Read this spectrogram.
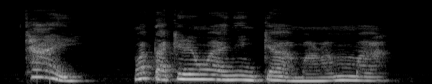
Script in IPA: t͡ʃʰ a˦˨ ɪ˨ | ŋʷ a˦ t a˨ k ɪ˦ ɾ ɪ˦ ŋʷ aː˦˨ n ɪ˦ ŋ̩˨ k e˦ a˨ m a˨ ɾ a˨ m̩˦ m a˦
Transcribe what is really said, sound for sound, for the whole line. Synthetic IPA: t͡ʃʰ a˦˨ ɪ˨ | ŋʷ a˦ t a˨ k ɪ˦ ɾ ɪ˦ ŋʷ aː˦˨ ɲ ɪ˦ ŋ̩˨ k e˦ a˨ m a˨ ɾ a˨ m̩˦ m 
